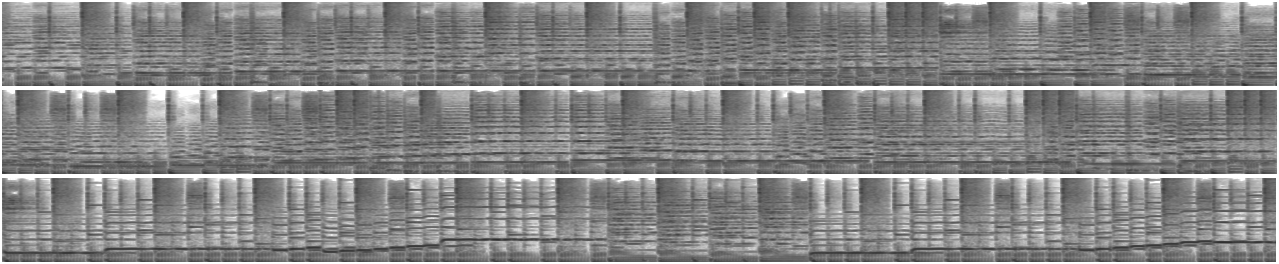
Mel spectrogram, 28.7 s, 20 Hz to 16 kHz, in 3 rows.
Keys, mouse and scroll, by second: 0.8 ctrl+s, 1.0 click, 2.5 r, 2.8 click, 3.0 g, 4.0 click, 4.1 click, 4.5 KP_0, 6.0 n, 7.0 middle click, 8.9 ctrl+s, 9.1 click, 9.5 scroll down 1, 10.1 scroll up 1, 11.5 g, 13.6 click, 13.8 click, 18.7 space, 21.6 ctrl+a, 25.1 shift+a.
